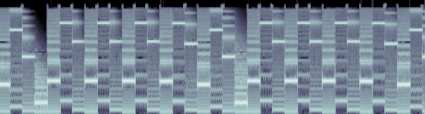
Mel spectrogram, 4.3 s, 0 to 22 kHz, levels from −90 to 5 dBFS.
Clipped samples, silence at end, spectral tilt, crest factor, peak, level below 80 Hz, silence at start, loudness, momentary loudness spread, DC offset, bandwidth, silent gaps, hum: under 0.1%; 0 s; -1.5 dB/octave; 6 dB; 0 dBFS; -46 dBFS; 0 s; -3 LUFS; 1 LU; under 0.1%; 19 kHz; none; none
